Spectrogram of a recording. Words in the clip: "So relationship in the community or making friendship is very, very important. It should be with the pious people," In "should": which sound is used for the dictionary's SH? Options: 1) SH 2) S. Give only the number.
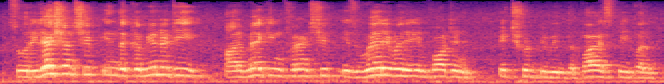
1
